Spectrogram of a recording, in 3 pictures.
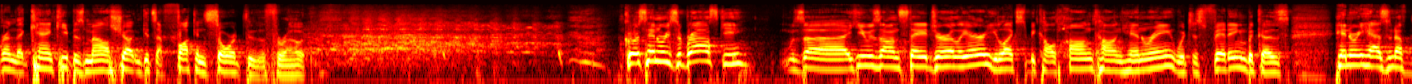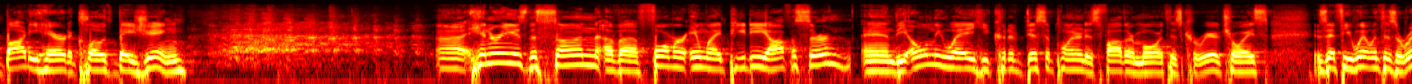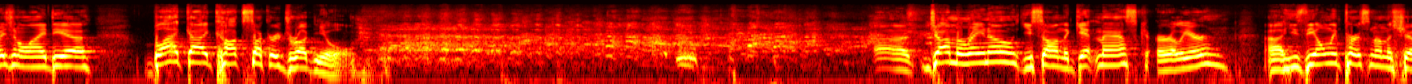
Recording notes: on this very special live episode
